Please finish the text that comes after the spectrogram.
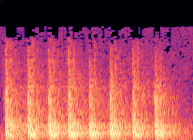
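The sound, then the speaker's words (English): A steady series of about nine firm knocks on a back door, evenly spaced and fairly loud, with a hollow, muffled thud to each hit and no voices. “Back door. Who uses it? Milkmen, delivery boys, lots of people.”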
